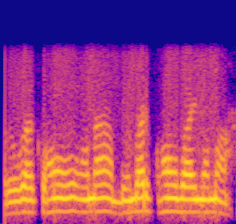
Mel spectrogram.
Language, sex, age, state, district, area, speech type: Santali, male, 60+, Odisha, Mayurbhanj, rural, conversation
